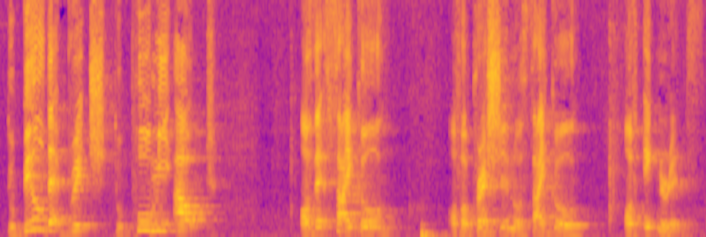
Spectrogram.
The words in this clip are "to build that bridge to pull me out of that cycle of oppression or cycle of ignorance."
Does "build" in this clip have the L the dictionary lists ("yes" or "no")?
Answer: yes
